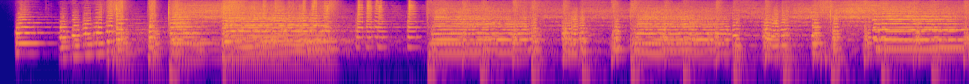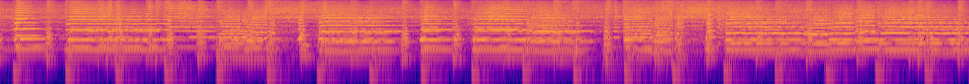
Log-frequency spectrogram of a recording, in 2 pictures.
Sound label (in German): Polka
